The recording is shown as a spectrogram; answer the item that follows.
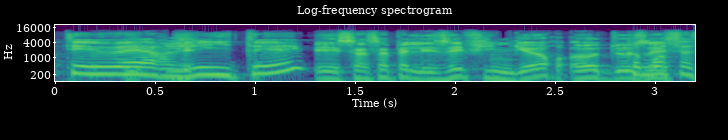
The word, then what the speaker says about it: Effinger: Et ça s'appelle Les Effinger, Comment ça s'écrit?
